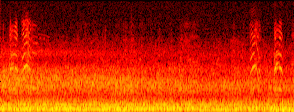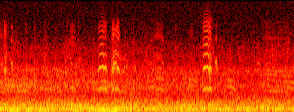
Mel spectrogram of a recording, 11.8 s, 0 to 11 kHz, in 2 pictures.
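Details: Flock of snow geese disturbed by a noisy hovercraft in a Steveston, BC park, January 2019 afternoon: bursts of short barking honks, often in quick pairs, above continuous low-pitched engine and wind roar, with some voices.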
